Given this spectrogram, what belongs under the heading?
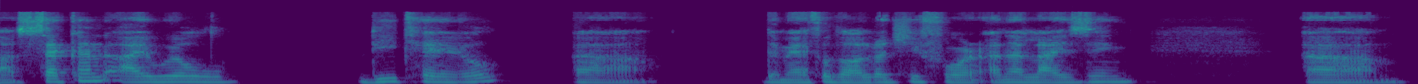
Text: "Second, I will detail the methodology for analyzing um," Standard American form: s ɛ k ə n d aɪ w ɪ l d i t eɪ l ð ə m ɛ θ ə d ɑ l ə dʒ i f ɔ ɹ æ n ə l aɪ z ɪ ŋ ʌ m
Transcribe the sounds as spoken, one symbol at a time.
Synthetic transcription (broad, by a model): s ɛ k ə n d aɪ w ɪ l d i t eɪ l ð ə m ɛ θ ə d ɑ l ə dʒ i f ɔ ɹ æ n ə l aɪ z ɪ ŋ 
